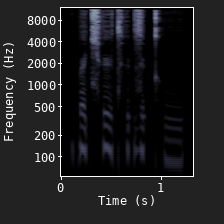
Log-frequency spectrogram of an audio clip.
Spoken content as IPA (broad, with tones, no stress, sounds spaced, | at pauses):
p ɛ˦˨ t͡ɕʰ e˦˨ ɪ̯ tʰ ɪ˦ ʔ z ɪ˦ ʔ kʰ u˨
